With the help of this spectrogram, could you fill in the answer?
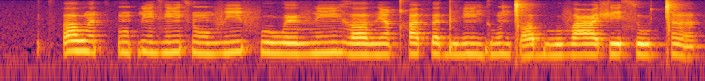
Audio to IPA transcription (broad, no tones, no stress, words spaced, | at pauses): t͡sʼʌβə̃ t͡sʼũɓĩzĩ sũvi fuwøvĩ ɣʌðĩqʰə θədʱĩɡʱũ ɡ͡ǀʌ bʱuvʌʕəʃi su ǀə̃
